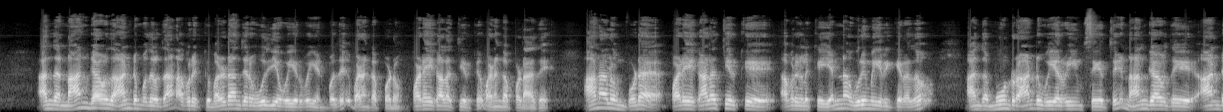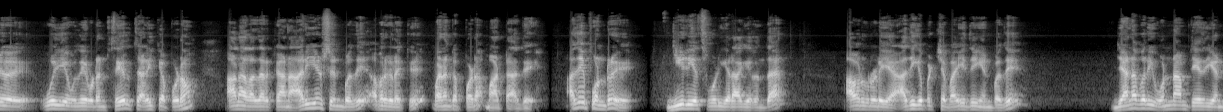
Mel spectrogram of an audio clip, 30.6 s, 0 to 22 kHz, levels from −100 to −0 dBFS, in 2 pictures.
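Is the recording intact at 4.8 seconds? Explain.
Yes, at 4.8 seconds the audio plays through intact, with no dropout, click, distortion or other fault.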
